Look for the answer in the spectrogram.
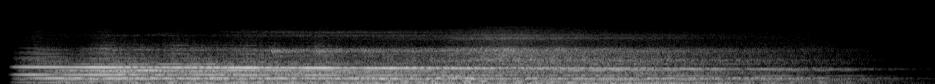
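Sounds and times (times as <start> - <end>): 
asteroid howls ambience: 0.1 - 8.8.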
